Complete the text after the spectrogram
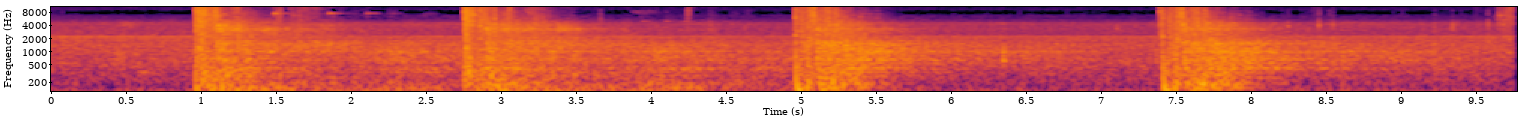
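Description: Rifle shots crack loudly one at a time and echo away.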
